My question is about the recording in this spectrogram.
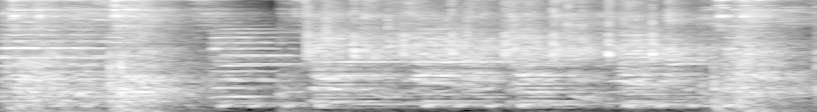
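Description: Recorded music playing, with children tapping along on small hand drums; sharp taps land over the tune.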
